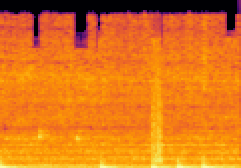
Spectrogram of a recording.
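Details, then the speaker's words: Toilet after replacing the fill valve (old one shook the wall on flushing): steady trickle with quick bubbling drips, no hiss or vibration as the tank refills; no leaks, fill valve working normally. "that's a good sign there's no leaks there's no water it's still filling up right now so that's a great sign"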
